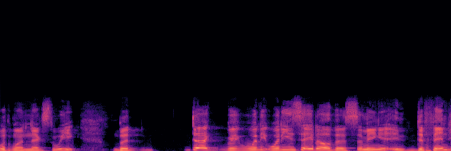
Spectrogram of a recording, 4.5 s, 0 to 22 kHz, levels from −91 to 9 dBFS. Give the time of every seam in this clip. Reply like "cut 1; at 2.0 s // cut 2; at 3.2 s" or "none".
none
